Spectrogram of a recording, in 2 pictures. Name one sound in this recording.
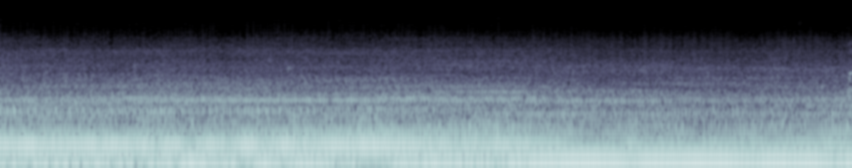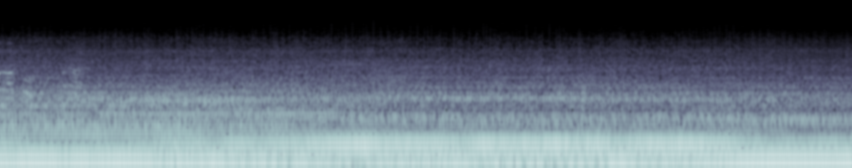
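Water churns and bubbles steadily in a tank.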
